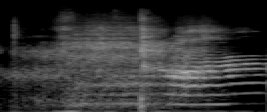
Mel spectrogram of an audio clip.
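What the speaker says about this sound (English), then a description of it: "apologies if you can hear meowing in the background" A cat meows indoors in the background, one drawn-out cry with a rising, wavering tone, fairly faint, with no talking over it.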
